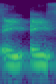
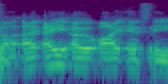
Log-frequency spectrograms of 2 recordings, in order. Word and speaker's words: Aoife: Or how to correctly pronounce Ifa, which... So, yeah. Siobhan? It's Aoife. A-O-I-F-E is Aoife.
